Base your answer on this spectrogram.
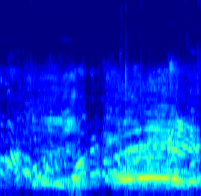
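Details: Calves at the cattle market in Chuknagar, Bangladesh. A drawn-out, slightly rising moo comes through the busy crowd chatter, with overlapping voices and other lowing throughout.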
